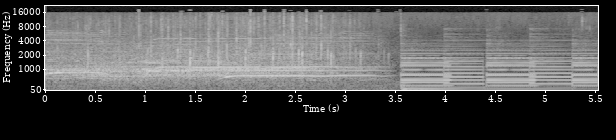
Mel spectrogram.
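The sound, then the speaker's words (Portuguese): A crowd watching on site claps and cheers in a dense, steady roar for about three seconds as a SWAT team overpowers Yolanda after she leaves a car, with a sustained whistle-like tone above it, then it cuts abruptly into loud electronic musical tones. “Mal colocou os pés fora da viatura, foi dominada por uma equipa da SWAT, sob os aplausos da multidão que assistia a tudo no local.”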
